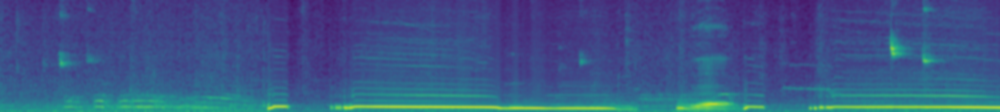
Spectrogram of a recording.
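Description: Puter pelung, a long-calling barbary dove (Streptopelia risoria), cooing: soft low coos at first, then two long drawn-out coos of about two seconds each that step down in pitch near their ends, with short broken notes between them.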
